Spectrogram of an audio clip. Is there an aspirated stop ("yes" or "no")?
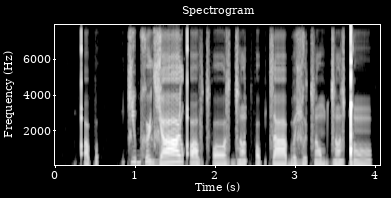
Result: no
